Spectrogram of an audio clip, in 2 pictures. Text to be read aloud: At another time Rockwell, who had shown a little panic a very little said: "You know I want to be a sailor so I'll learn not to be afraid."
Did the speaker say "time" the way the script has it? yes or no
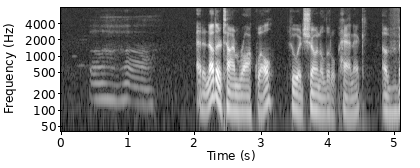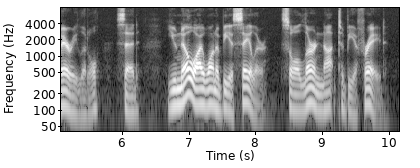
yes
